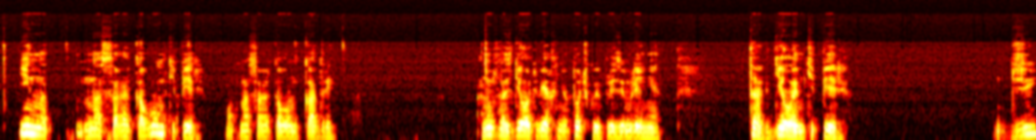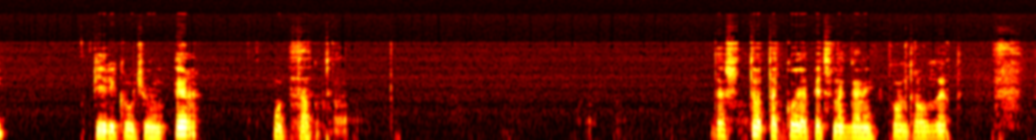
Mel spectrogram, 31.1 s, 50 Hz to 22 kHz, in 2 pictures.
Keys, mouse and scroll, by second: 1.3-2.1 scroll down 2, 2.1 middle click, 5.1 click, 15.0 g, 17.4 r, 19.8-20.6 scroll up 3, 20.6 shift+middle click, 20.6-21.7 scroll up 2, 21.7-22.9 scroll down 1, 22.9-23.5 scroll down 1, 24.1 middle click, 24.3 middle click, 26.7 middle click, 29.2 ctrl+z.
